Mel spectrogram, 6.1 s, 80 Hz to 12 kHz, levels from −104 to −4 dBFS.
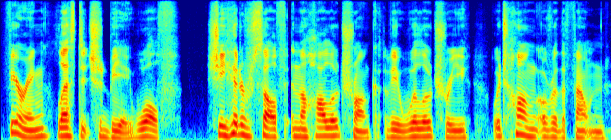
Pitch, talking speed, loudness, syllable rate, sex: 135 Hz, 225 wpm, -20 LUFS, 5.3 syllables/s, male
